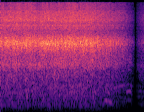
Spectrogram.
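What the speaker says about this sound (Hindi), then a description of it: "ये जुंगैल का एक फेमस वाटरफॉल है जो बिल्कुल पहाड़ों के बीच में है।" Jugail waterfall among the hills of Sonbhadra, a loud, steady rushing wash of falling water that dips briefly near the end.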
